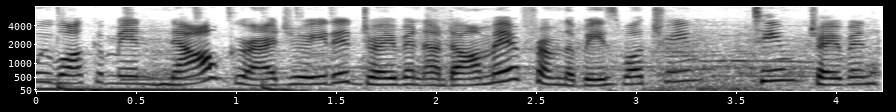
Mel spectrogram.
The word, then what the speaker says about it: Draven Adame: We are here to chat with Draven Adame.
